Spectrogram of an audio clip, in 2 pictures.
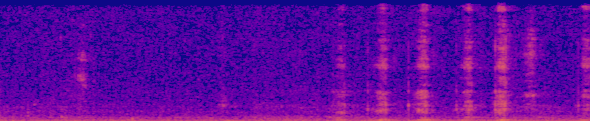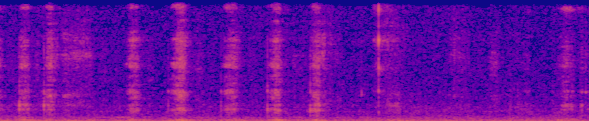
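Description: A sharp graphite pencil draws small detail strokes at the top of flowers on a white paper page of a spiral-bound sketchbook. Short, quiet, scratchy strokes with a bright edge come in irregular bursts over a steady low rumble.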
